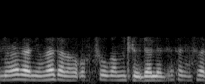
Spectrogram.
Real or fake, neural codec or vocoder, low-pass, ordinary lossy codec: fake; codec, 16 kHz in and 24 kHz out, 0.9 kbps, LongCat-Audio-Codec, fine tuned four codebook decoder; 3.6 kHz; none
